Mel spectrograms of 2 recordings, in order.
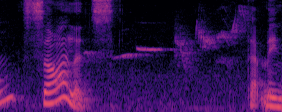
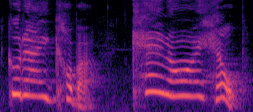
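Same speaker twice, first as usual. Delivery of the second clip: croaky frog voice; 12 semitones higher, 5 dB louder than usual. Acted. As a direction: greet him as a cheerful tree frog. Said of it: "the croaky voice".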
